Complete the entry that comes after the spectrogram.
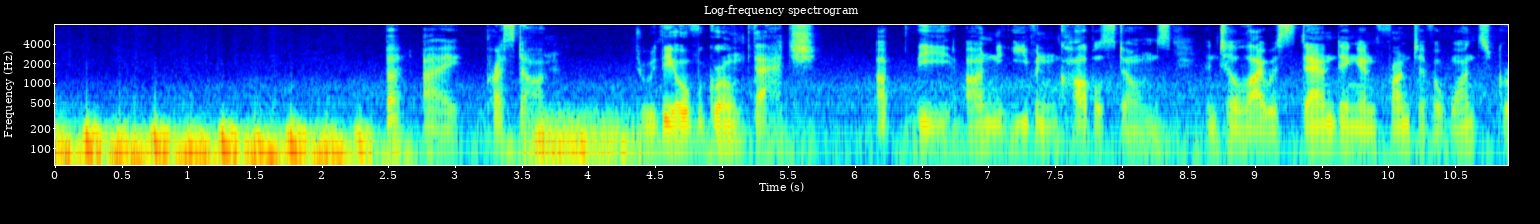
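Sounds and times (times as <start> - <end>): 
heartbeat thumping: 0.0 - 2.8, 3.4 - 5.1
speech: 2.5 - 10.8.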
